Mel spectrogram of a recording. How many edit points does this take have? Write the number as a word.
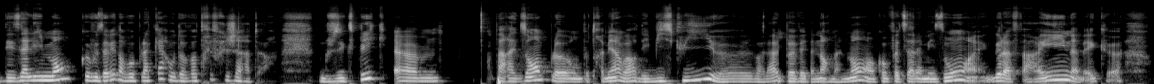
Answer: two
